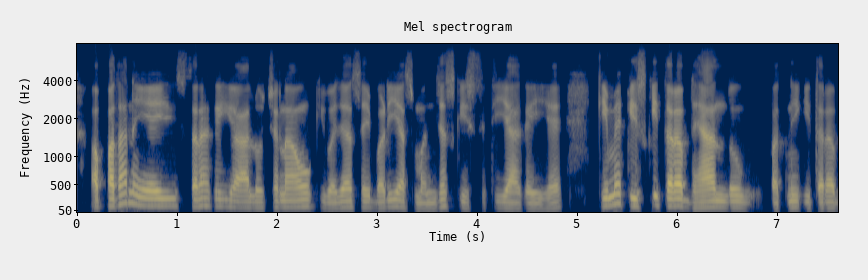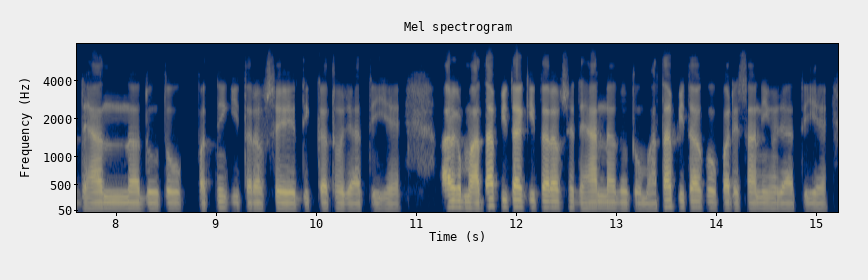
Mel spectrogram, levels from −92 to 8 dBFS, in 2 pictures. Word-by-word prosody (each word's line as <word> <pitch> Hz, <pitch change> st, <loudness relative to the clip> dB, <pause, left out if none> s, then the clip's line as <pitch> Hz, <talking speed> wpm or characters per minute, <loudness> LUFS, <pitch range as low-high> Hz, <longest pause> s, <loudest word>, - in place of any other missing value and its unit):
अ, -, -, +5 dB
पता 165 Hz, -, +6 dB
नहीं 165 Hz, -6 st, +1 dB
ये 130 Hz, 0 st, +5 dB
इस 130 Hz, -, -13 dB
तरह 135 Hz, -, +3 dB
की 120 Hz, -1 st, -3 dB
आलोचनाओं 110 Hz, +3 st, +1 dB
की 100 Hz, -, -14 dB
वज़ह 105 Hz, +3 st, +1 dB
से 105 Hz, -, -1 dB
बड़ी 115 Hz, +4 st, 0 dB
असमंजस 90 Hz, +6 st, -5 dB
की 100 Hz, -, -6 dB
स्थिति 100 Hz, +2 st, -10 dB
आ -, -, -1 dB
गई 90 Hz, -1 st, -3 dB
है 95 Hz, +2 st, -2 dB, 0.4 s
कि 130 Hz, -, +3 dB
मैं 165 Hz, +4 st, +3 dB
किसकी 130 Hz, +4 st, +1 dB
तरफ 130 Hz, -2 st, +7 dB
ध्यान 105 Hz, +3 st, +4 dB
दूँ। 105 Hz, -1 st, -1 dB, 0.3 s
पत्नी 110 Hz, 0 st, -3 dB
की 100 Hz, 0 st, -9 dB
तरफ 95 Hz, 0 st, +1 dB
ध्यान 90 Hz, +1 st, +1 dB, 0.2 s
ना 95 Hz, 0 st, +2 dB
दूँ, 90 Hz, 0 st, -3 dB
तो 95 Hz, -1 st, -1 dB, 0.2 s
पत्नी 105 Hz, -1 st, -5 dB
की 95 Hz, +1 st, -10 dB
तरफ 95 Hz, -1 st, -1 dB
से 90 Hz, -1 st, +2 dB
दिक्कत 95 Hz, +1 st, -4 dB
हो 90 Hz, -, -1 dB
जाती 90 Hz, 0 st, -5 dB
है, 85 Hz, 0 st, -5 dB, 0.5 s
अगर 110 Hz, +1 st, +6 dB
माता-पिता 115 Hz, +4 st, +5 dB
की 115 Hz, +1 st, -4 dB
तरफ 105 Hz, -1 st, +4 dB
से 110 Hz, -, -5 dB
ध्यान 95 Hz, +1 st, 0 dB
ना 95 Hz, -1 st, 0 dB
दूँ 95 Hz, 0 st, -4 dB
,तो 90 Hz, -, -4 dB
माता-पिता 110 Hz, +2 st, +1 dB
को 100 Hz, 0 st, -3 dB
परेशानी 95 Hz, 0 st, -1 dB
हो 90 Hz, -, -4 dB
जाती 90 Hz, 0 st, -4 dB
है। 90 Hz, -, -4 dB
100 Hz, 215 wpm, -26 LUFS, 95-110 Hz, 0.5 s, तरफ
